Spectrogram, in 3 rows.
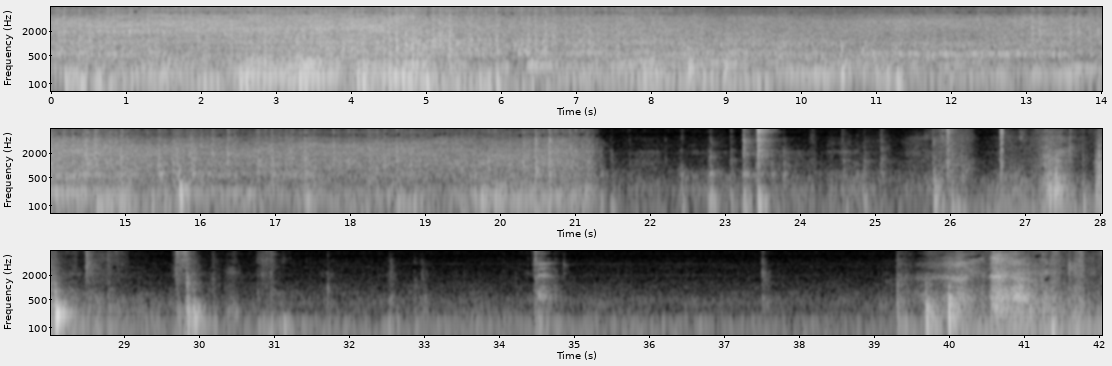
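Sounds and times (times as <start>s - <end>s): scattered clicks and knocks: 0.0s - 21.3s
electric train rail noise: 0.0s - 21.4s.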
